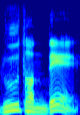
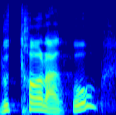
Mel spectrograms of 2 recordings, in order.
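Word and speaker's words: Luther: 그래서 원래 이름은 루더인데 이제 루터라고, 이제 그 당시의 이름들이 이렇게 지금은 좀 많이 바뀌게 돼서 그렇게 발음합니다.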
